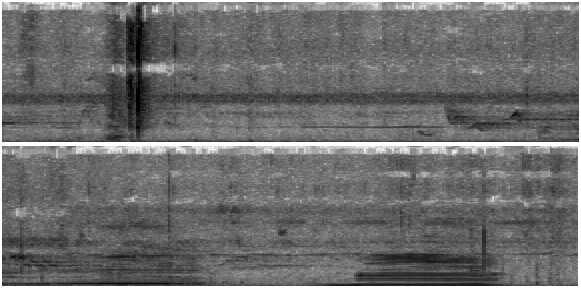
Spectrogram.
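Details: Cows journeying over a hill. After a sharp click, two moos follow: a long, level low call, then a shorter, richer one.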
